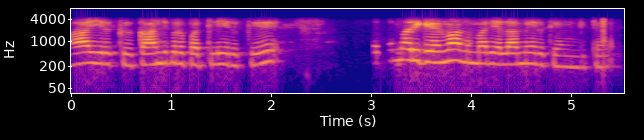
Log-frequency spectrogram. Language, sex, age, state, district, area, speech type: Tamil, female, 18-30, Tamil Nadu, Tiruvannamalai, rural, conversation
